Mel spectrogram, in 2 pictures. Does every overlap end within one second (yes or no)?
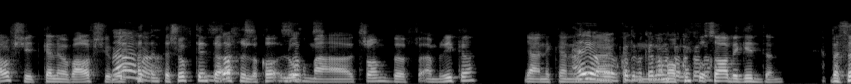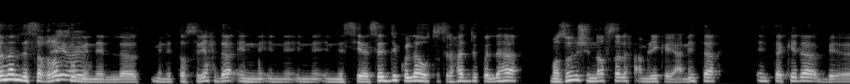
no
